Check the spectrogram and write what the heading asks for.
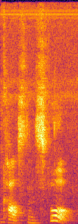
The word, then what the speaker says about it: Carsten Spohr: What I loved about your coverage of this was your persistence in getting answers from Carsten Spohr. That's how you pronounce it.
